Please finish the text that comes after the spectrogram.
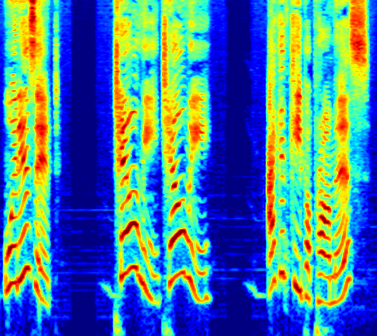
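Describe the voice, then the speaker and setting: A woman's voice: very high-pitched, big pitch swings, slow pace, fairly bright tone, dry recording, soft background music, voice pushed up, heavily acted. A woman voicing an anxious, clingy young girl who pleads and asks question after question in a dramatized story. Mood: eager.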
